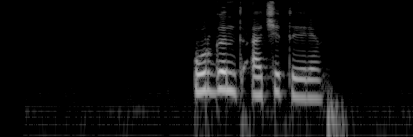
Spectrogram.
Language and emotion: Russian, neutral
